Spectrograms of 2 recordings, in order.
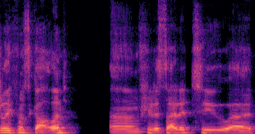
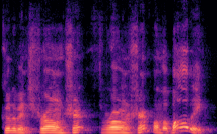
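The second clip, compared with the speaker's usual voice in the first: hammed-up Aussie, louder and a bit higher; Australian accent; 3 semitones higher, 4 dB louder than usual. Joking about mom choosing Australia over Canada, mock Australian accent. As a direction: toss the line like a cartoon Australian.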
